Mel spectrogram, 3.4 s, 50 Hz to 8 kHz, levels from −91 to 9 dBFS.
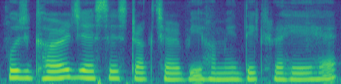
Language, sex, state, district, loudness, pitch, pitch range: Hindi, female, Assam, Kamrup Metropolitan, -15 LUFS, 180 Hz, 175-205 Hz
